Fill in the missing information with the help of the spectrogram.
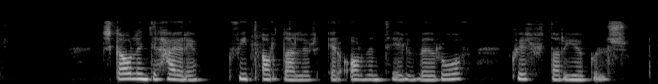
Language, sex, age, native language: Icelandic, female, 13, Icelandic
